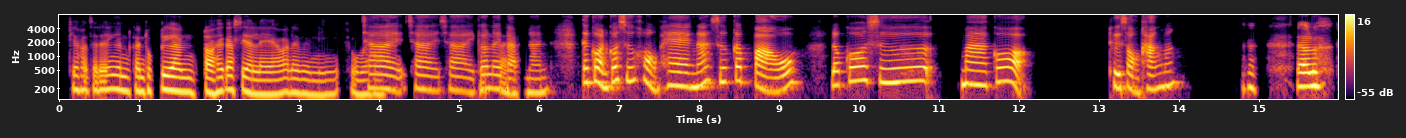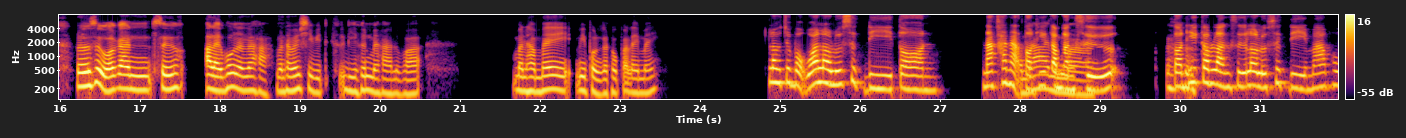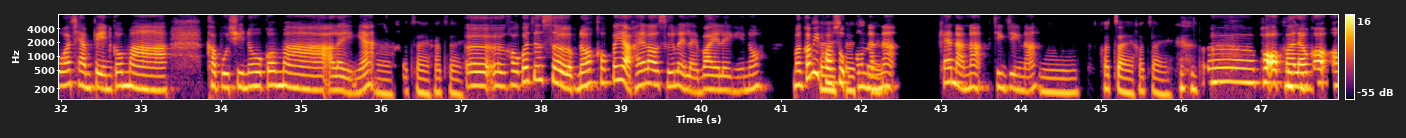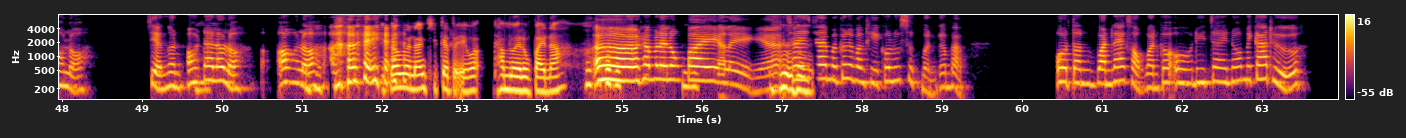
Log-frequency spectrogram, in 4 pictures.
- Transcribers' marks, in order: chuckle; other background noise; chuckle; chuckle; chuckle; chuckle
- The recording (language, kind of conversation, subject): Thai, unstructured, การใช้จ่ายแบบฟุ่มเฟือยช่วยให้ชีวิตดีขึ้นจริงไหม?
